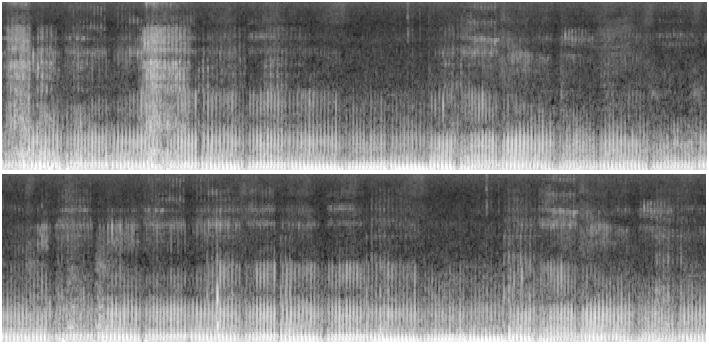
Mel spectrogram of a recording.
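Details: Sleeping domestic cat giving a long continuous purr, a soft low rumble pulsing with each breath, with faint brief clicks and rustles in the background.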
